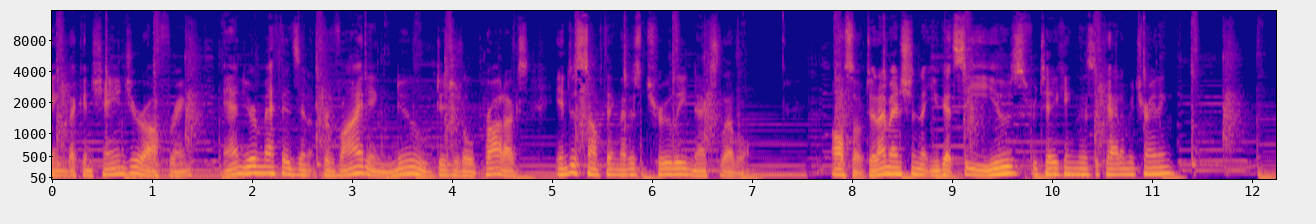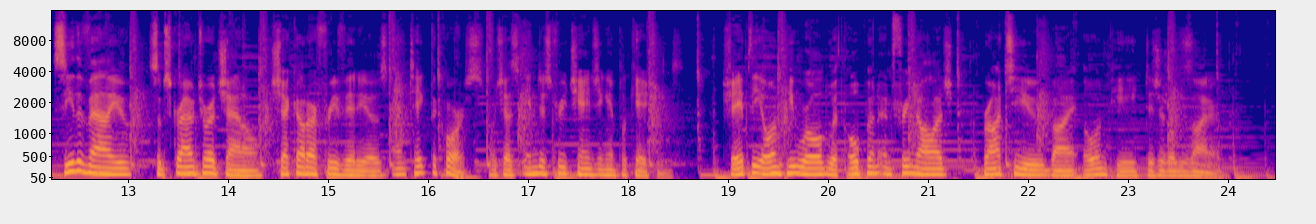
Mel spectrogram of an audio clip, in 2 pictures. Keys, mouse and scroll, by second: 0.0-2.0 typing, 3.7 y, 4.4 y, 4.8 y, 5.3 y.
